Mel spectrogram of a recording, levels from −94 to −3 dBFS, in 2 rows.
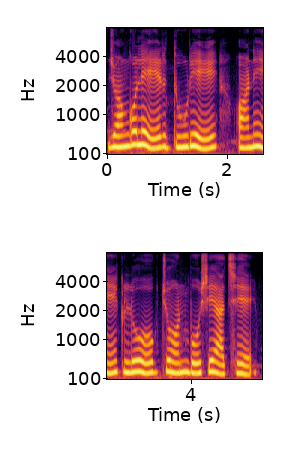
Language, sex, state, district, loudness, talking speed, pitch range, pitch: Bengali, female, West Bengal, Cooch Behar, -12 LUFS, 80 wpm, 230-255 Hz, 245 Hz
